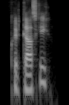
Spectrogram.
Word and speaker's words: Kwiatkowski: Kowatski. – Kwiatkowski? – Sure. – You say it quickly and it sounds right. – quick ski. it sounds like quick skis.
